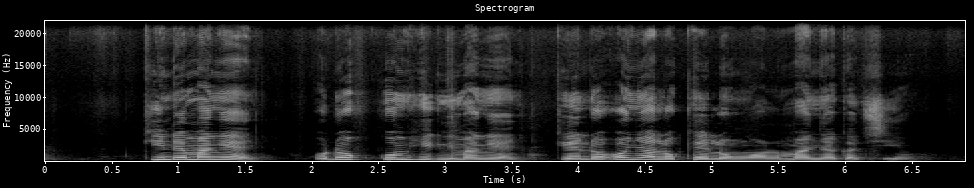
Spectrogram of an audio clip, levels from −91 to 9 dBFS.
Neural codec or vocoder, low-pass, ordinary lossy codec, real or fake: none; none; none; real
